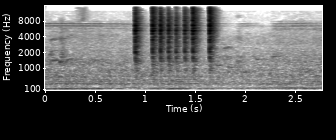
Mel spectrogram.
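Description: A spark plug clicks and taps against metal as it is pulled from an engine.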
